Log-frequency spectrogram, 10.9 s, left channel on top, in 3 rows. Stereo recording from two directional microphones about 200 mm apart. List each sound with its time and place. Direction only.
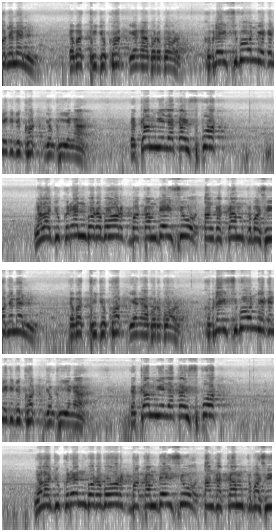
0.0 s a man's voice: 50° right (ahead or behind)
7.7 s a man's voice: 50° right (ahead or behind)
